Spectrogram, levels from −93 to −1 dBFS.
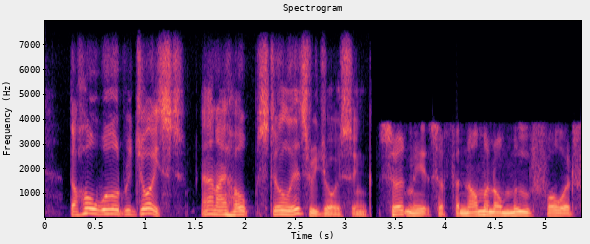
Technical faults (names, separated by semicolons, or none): gain pumping; handover gap; fallback to narrowband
